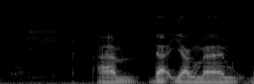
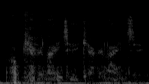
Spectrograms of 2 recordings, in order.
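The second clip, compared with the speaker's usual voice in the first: hushed whisper passing the news; whispering inmates spreading word he's arrived; whispered gossip; 16 dB quieter than usual. Retold or imitated. Prisoners whispering about his arrival.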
